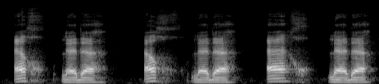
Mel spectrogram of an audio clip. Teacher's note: I have to unstretch my lips in order to get the heavy sound for the kha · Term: silent kha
